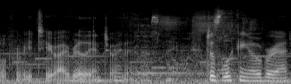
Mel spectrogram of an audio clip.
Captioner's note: faintly speaking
